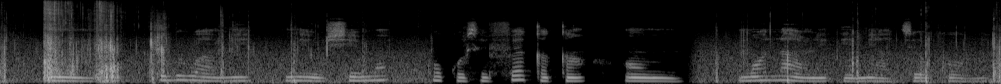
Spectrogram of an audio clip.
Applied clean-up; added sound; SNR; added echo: none; Walk, footsteps; 0 dB; none.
